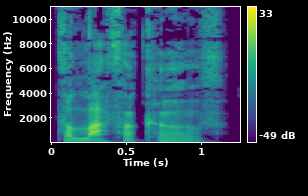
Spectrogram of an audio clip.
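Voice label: "laffer curve", British English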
